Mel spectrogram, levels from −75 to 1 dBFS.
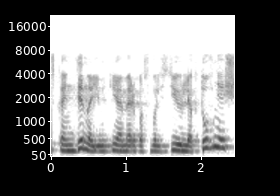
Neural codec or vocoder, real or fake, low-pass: none; real; 7.2 kHz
